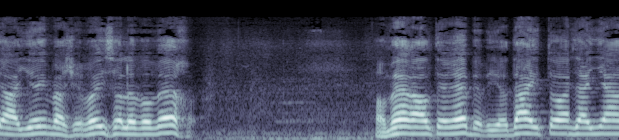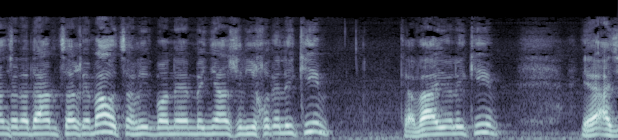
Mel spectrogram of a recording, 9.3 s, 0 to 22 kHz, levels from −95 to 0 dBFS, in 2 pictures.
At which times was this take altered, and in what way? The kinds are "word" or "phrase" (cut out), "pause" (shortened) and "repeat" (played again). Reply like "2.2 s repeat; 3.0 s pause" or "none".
4.3 s word; 4.7 s word; 5.2 s word; 6.7 s word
